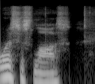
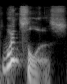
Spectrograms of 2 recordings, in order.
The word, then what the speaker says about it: Wenceslas: I think I'm pronouncing that correct. Strauss Tobacconist. Okay, and then also Wenceslas.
